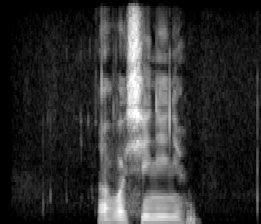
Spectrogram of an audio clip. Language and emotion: Russian, neutral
